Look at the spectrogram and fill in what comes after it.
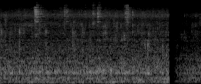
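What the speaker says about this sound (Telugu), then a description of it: "ఇప్పుడు దీంట్లో వేడి నీళ్ళు వేసేసుకోవాలి." Hot water pours into a pot of biryani masala for Karnataka-style chicken donne biryani, a steady close rush of liquid that stops abruptly near the end.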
